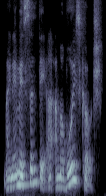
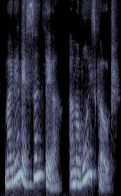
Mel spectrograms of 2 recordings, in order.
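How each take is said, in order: First: The voice stays level and grounded throughout. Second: The voice goes higher and lifts at the ending. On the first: "I say" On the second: "if the voice is having pride, it'll be going like this"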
